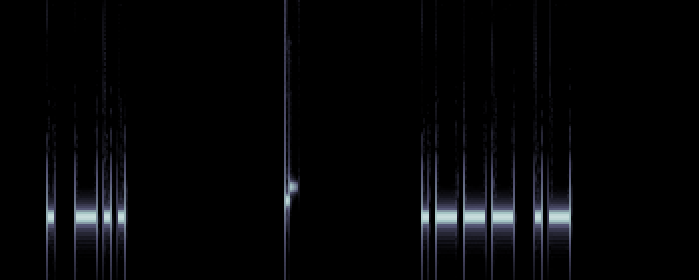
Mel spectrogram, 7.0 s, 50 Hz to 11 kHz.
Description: Morse code, heard as a keyed tone, about 17 wpm, 700 Hz. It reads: ED JA
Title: Top Two Letter Combinations in Words 17wpm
